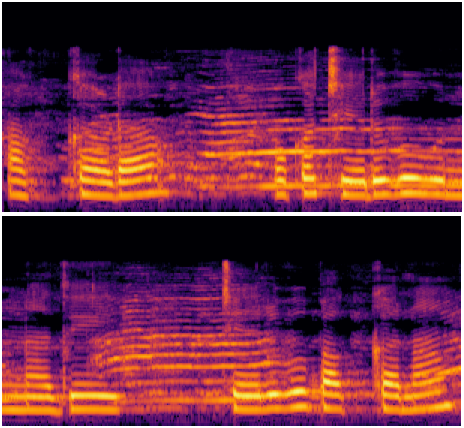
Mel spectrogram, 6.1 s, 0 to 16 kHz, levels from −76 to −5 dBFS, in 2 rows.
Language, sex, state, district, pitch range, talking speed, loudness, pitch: Telugu, female, Andhra Pradesh, Annamaya, 210-245 Hz, 60 wpm, -15 LUFS, 220 Hz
